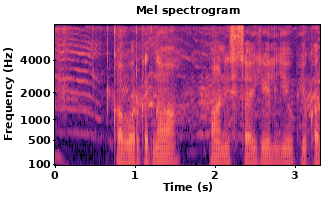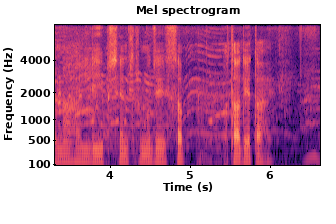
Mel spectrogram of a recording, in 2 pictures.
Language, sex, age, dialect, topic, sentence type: Hindi, male, 31-35, Awadhi Bundeli, agriculture, statement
